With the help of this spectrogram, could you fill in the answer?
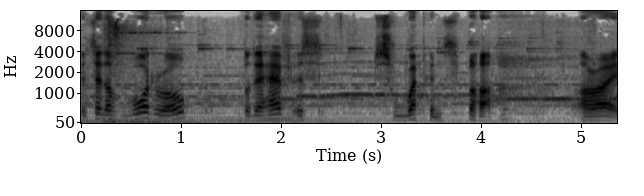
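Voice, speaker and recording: Music plays in the background as the voice moves at a very slow pace with long, frequent pauses. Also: man. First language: non-native English speaker. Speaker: let's play gamer. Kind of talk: casual gameplay commentary.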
